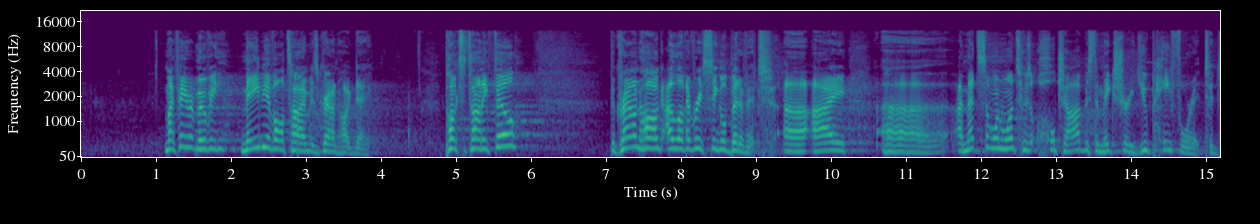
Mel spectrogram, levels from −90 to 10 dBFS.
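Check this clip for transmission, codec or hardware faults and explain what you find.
One codec fault turns up three times. At 2.88, 8.05 and 12.96 s you get compressed frames skipped: whole frames never get decoded, so the audio jumps ahead about 30, 70 and 100 ms. That's roughly one, three and four frames, consistent with a frame of about 26 ms. Each one is heard as a sudden jump forward in the audio.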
